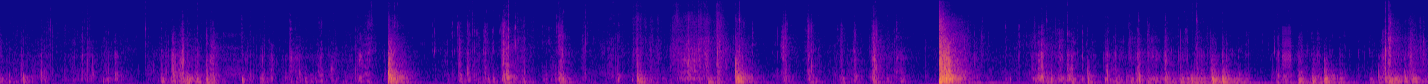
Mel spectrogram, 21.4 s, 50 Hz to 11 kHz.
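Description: Razor knife cutting and sawing through a rubber-and-nylon insulated winter boot, with scraping and rustling as the boot is pulled and turned on a table. Two sharp knocks stand out, the louder about 14 seconds in.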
